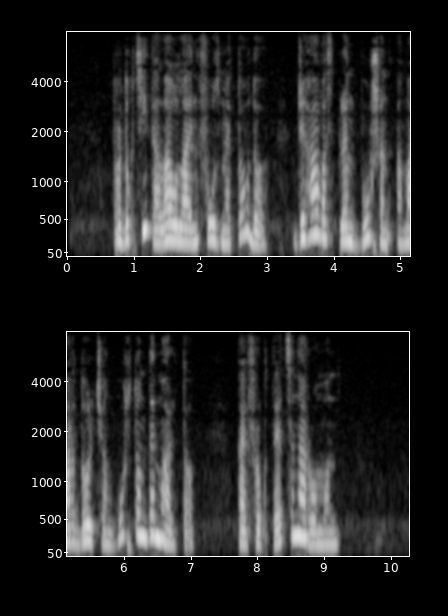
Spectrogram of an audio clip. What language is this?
Esperanto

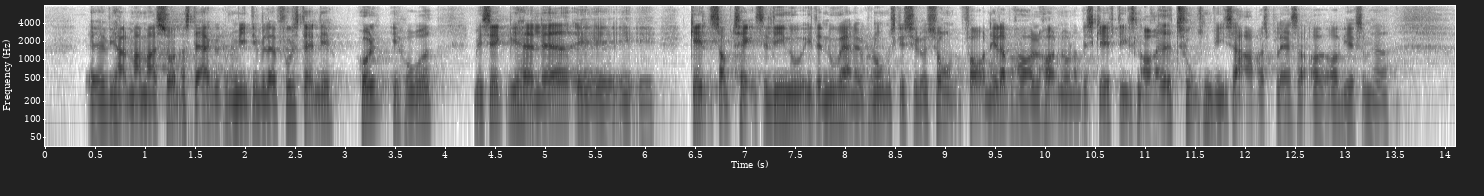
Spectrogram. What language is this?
Danish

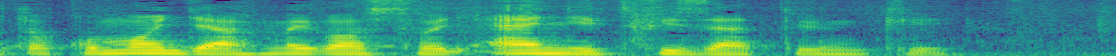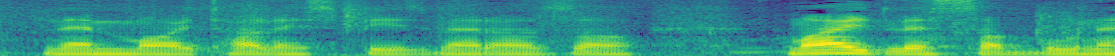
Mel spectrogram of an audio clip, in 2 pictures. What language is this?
Hungarian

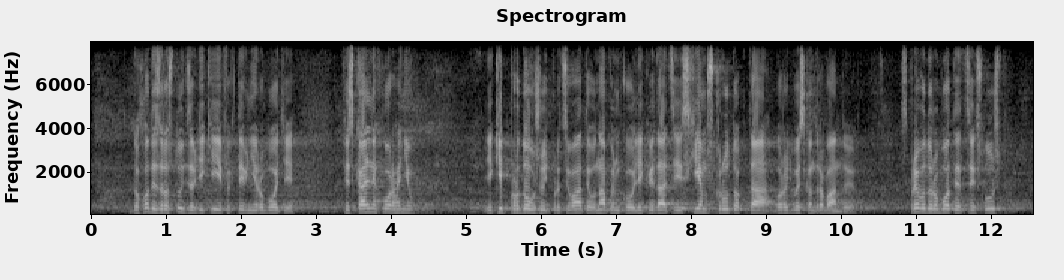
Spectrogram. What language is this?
Ukrainian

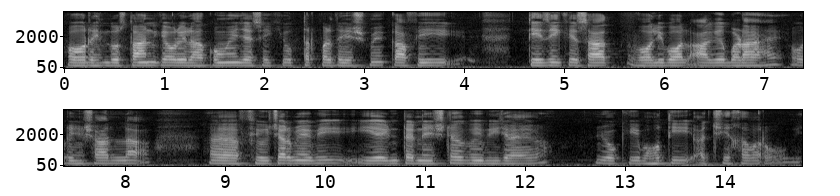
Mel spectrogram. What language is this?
Urdu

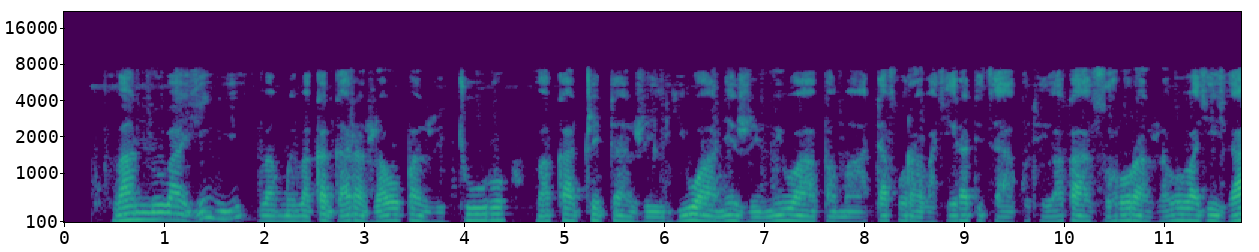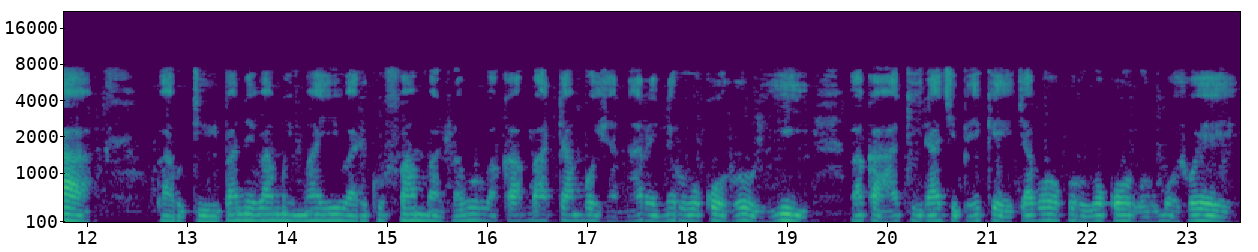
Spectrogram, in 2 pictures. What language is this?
Shona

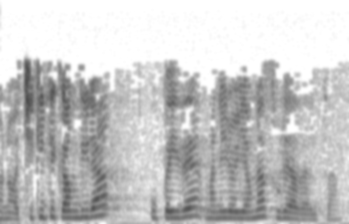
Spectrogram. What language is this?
Basque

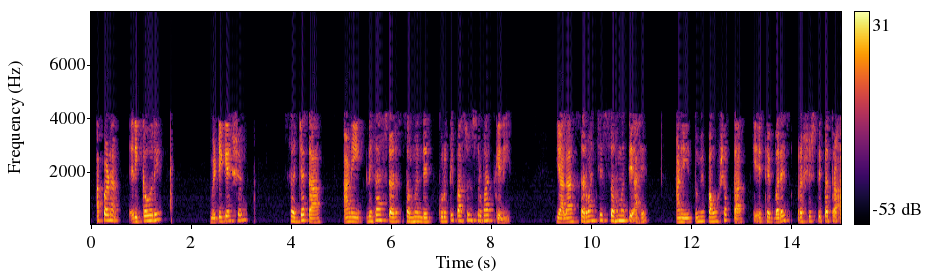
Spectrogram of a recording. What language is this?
Marathi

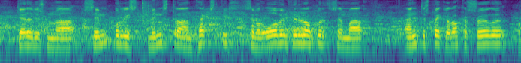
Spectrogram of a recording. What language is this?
Icelandic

